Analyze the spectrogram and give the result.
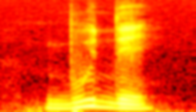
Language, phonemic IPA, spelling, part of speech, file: French, /bu.de/, bouder, verb, Fr-bouder.ogg
- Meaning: 1. to sulk, pout 2. to frown upon, to be discontented with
